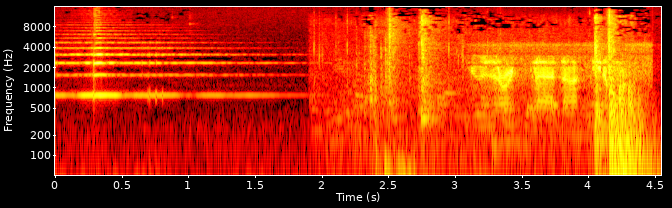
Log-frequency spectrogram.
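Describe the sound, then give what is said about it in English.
A door is flung open abruptly without knocking, with a loud clatter and thump that cuts in after a steady sustained tone, followed by shuffling movement and another sharp bang near the end. “By all means, please come right in and don't bother to knock.”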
